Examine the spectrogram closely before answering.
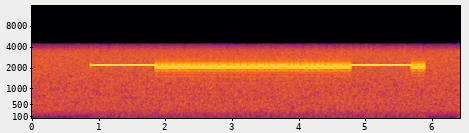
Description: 300-baud modem data (Bell 103 tones), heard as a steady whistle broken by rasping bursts, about 300 baud, 200 Hz shift, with phone line noise.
